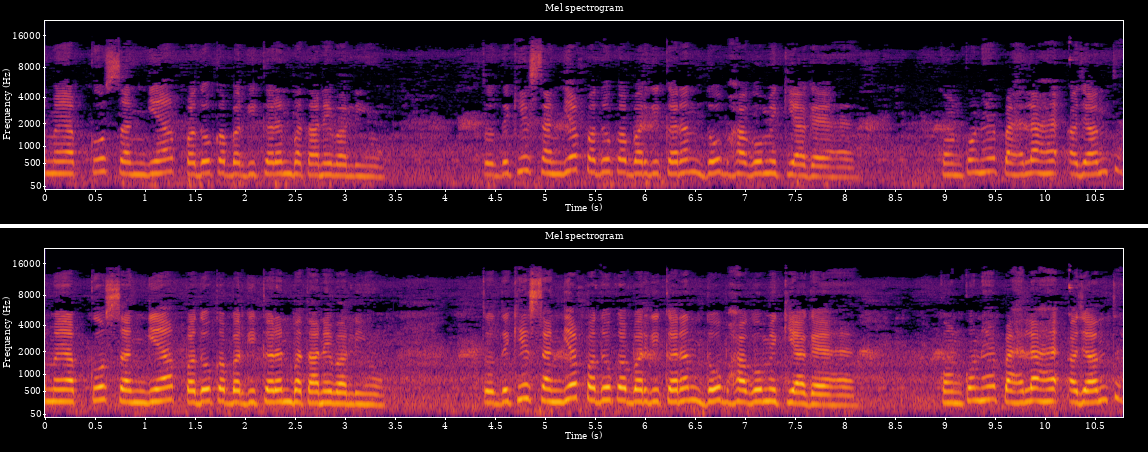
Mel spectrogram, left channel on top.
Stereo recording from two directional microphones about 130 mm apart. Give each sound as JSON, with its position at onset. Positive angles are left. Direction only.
{"t": 0.1, "sound": "a woman's voice", "side_deg": -20}
{"t": 4.4, "sound": "a woman's voice", "side_deg": -25}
